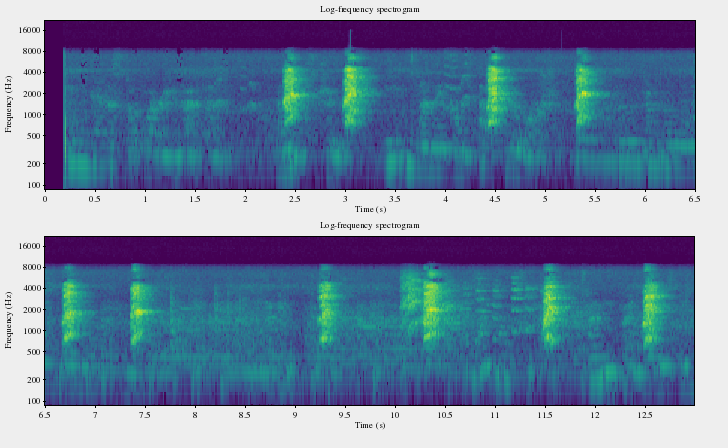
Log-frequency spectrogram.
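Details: Pet Severe Macaw that lived with a pack of Pomeranian dogs imitates them, giving harsh, dog-like barks, short rasping bursts repeated every second or two.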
